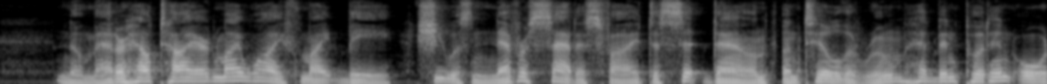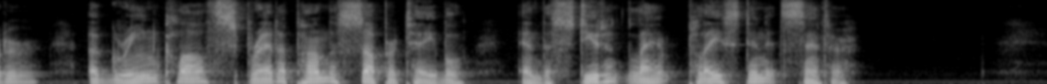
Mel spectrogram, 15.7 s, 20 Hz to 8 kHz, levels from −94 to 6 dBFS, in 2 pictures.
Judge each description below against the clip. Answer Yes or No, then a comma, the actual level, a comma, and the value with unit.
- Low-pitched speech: Yes, low, 110 Hz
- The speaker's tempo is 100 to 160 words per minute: Yes, average, 150 wpm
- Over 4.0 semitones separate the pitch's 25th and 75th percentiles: Yes, average, 4.6 semitones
